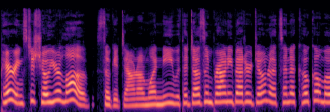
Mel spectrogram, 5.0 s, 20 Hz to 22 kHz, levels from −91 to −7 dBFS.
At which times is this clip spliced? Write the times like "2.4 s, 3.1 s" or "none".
none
